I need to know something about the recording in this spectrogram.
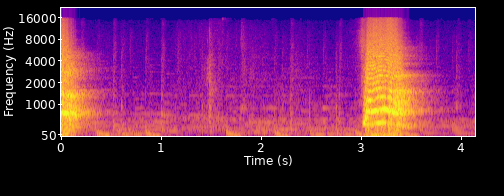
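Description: Two loud, short wailing cries from a man, one at the start and one about three seconds in, over quiet background music.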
